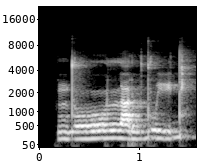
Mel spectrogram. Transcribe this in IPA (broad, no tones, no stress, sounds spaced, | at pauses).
n d oː lː a ɾ u d w i d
